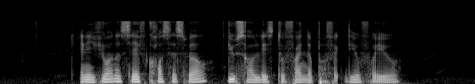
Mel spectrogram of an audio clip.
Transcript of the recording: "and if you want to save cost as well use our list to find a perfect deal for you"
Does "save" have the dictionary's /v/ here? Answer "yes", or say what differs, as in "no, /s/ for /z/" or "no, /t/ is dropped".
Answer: no, /f/ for /v/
